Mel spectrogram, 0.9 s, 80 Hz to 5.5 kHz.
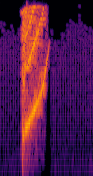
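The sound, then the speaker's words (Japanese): A single springy boing effect marks the roll of a 100-sided die: one bright, rising swoop lasting about a third of a second, alone against near silence. “100面ダイスを1個振る。”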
